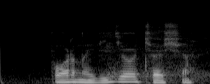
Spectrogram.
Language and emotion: Russian, neutral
